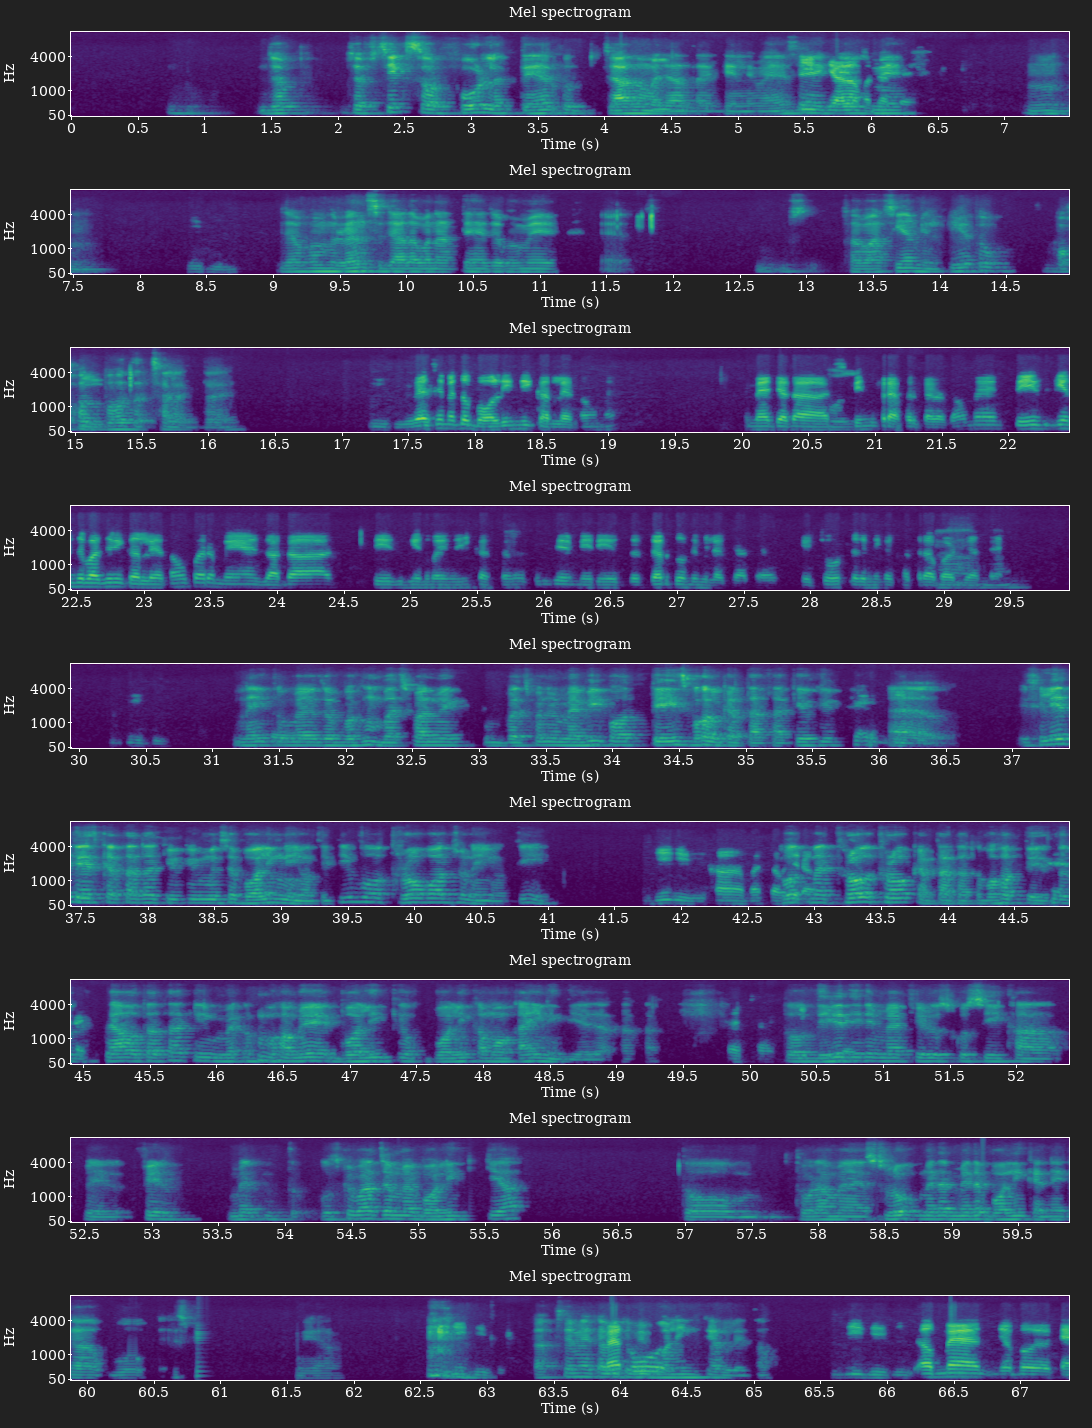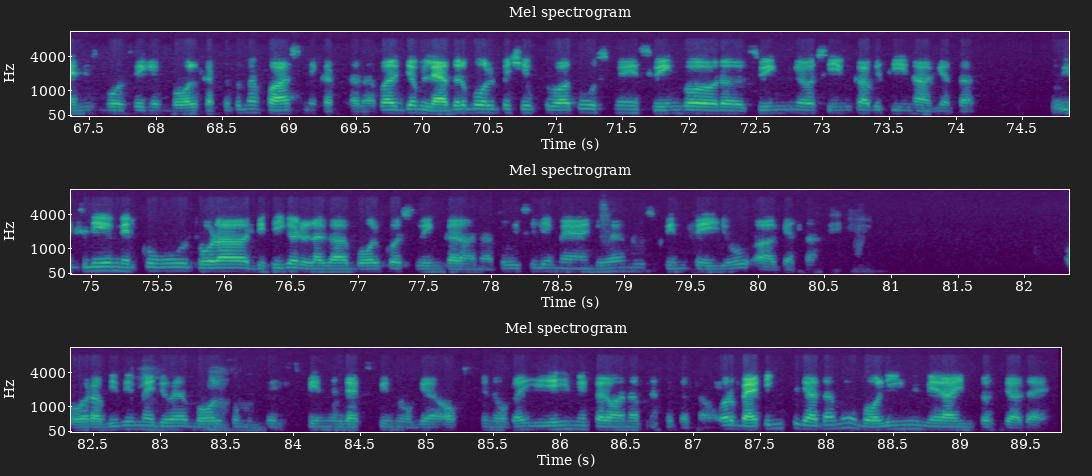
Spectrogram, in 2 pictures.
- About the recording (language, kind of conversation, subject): Hindi, unstructured, क्या आपको क्रिकेट खेलना ज्यादा पसंद है या फुटबॉल?
- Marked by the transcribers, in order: static; other background noise; in English: "सिक्स"; in English: "फोर"; laughing while speaking: "तो"; distorted speech; in English: "रन्स"; tapping; in English: "बॉलिंग"; in English: "स्पिन प्रेफ़र"; laughing while speaking: "जब"; other noise; laughing while speaking: "बॉल"; chuckle; in English: "बॉलिंग"; in English: "थ्रो बॉल"; in English: "थ्रो थ्रो"; chuckle; laughing while speaking: "मैं वो हमें"; in English: "बॉलिंग"; in English: "बॉलिंग"; in English: "बॉलिंग"; in English: "स्लो"; in English: "बॉलिंग"; throat clearing; in English: "बॉलिंग"; in English: "बॉल"; in English: "फ़ास्ट"; in English: "लेदर बॉल"; in English: "शिफ्ट"; in English: "स्विंग"; in English: "स्विंग"; in English: "सीम"; in English: "सीन"; in English: "डिफिकल्ट"; in English: "बॉल"; in English: "स्विंग"; in English: "स्पिन"; in English: "बॉल"; in English: "स्पिन, लेग स्पिन"; in English: "ऑफ़ स्पिन"; in English: "प्रेफ़र"; in English: "बैटिंग"; in English: "बॉलिंग"; in English: "इंटरेस्ट"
